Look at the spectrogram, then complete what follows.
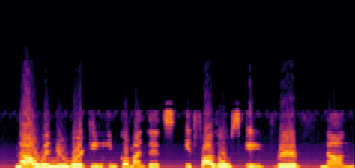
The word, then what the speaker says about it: cmdlets: it's a free installation commandlets cmdlets are pronounced as commandlets commandlets are specialized commands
